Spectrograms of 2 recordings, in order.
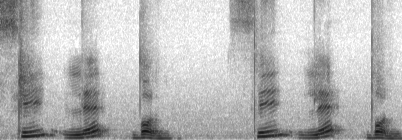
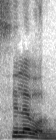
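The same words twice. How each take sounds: First: "syllable" very slow as si, le, bol; syllable by syllable. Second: Said in the usual way. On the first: Shown as a demonstration. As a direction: drill "syllable" in three spaced beats. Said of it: "আমরা ভেঙে ভেঙে". ("Syllable" তিন সিলেবলে ভেঙে ধীরে) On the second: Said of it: "তারপরটা আছে হচ্ছে".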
